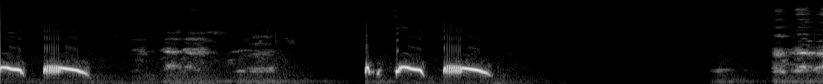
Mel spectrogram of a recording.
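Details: Spotted dove, described as a decoy bird, giving two cooing phrases of short notes and long falling coos, with a pause between them. Faint chatter from other birds is heard in the gaps.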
